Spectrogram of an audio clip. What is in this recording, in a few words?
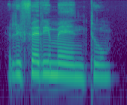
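"riferimentu", Sardinian female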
